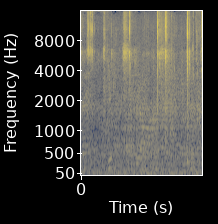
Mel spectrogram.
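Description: Clay poker chips clicking as a player handles his stack: a few separate sharp clicks, with faint voices underneath.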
